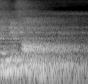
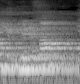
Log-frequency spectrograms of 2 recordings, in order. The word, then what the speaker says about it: uniform: is for example uniform none will say u is a vowel i know it is a bubble but what pronunciation we get from uniform you why are you is a consonant so here after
